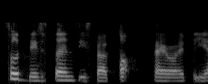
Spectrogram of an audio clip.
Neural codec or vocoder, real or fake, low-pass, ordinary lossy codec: codec, 24 kHz, 1.5 kbps, HILCodec; fake; 7.2 kHz; none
